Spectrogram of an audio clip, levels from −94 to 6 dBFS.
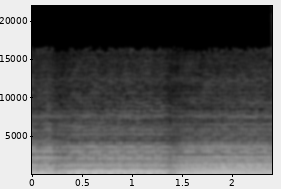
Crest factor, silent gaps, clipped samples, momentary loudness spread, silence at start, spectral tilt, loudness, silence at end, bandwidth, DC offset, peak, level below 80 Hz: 12 dB; none; under 0.1%; 3 LU; 0 s; -6.5 dB/octave; -21 LUFS; 0 s; 14.5 kHz; 0.4%; -8 dBFS; -54 dBFS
